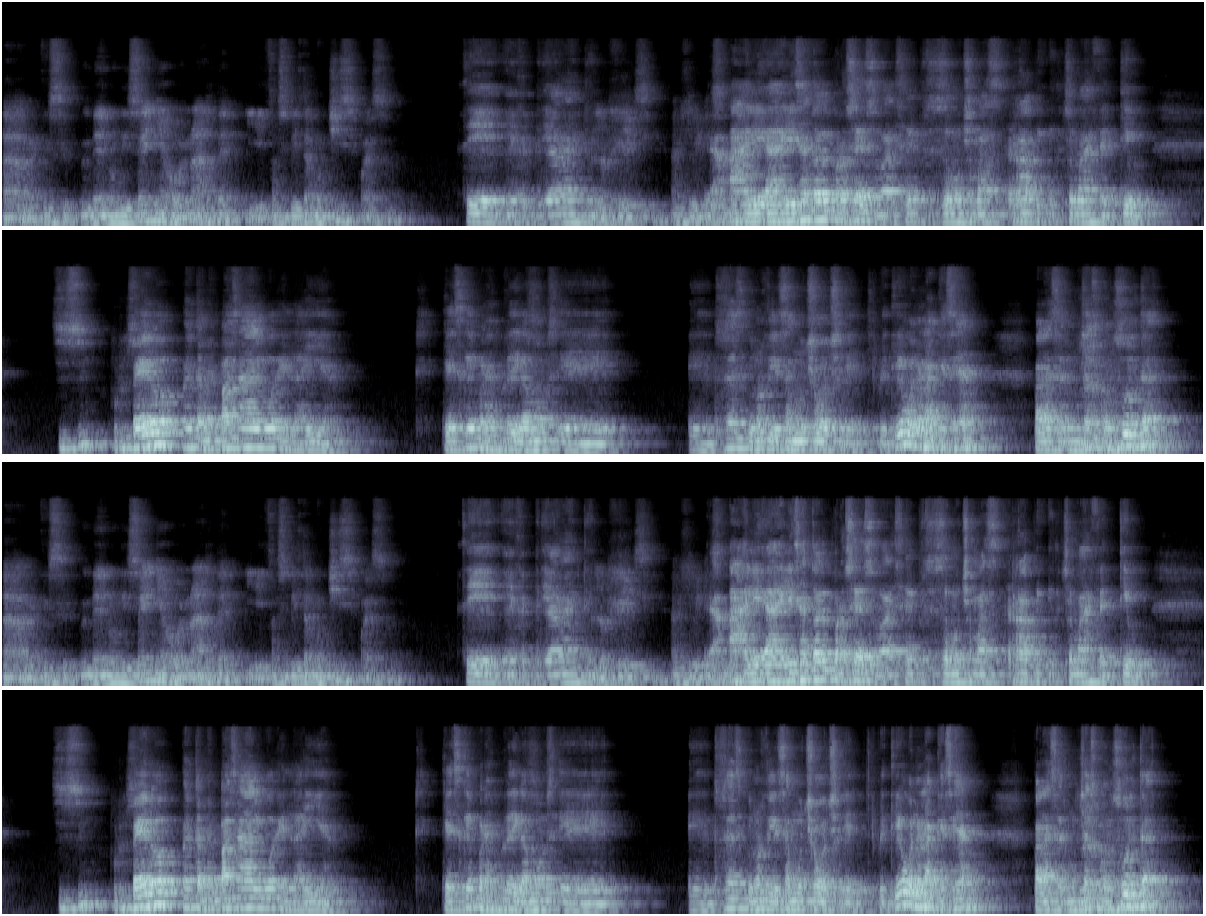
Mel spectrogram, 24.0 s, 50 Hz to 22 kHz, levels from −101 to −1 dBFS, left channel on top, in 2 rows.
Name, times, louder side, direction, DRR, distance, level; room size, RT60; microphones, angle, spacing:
voice 1, 0.0-3.9 5.9-8.0 12.5-13.4 17.2-17.4 22.8-23.2, equal, 25° right, -6 dB, 0.7 m, -38 dB
voice 2, 4.6-5.9 7.0-11.4 13.3-15.3 16.4-18.1 18.9-21.8 22.3-23.5, equal, 60° right, 2 dB, 0.7 m, -30 dB
3.4 x 2.5 x 4.2 m, 0.72 s
head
